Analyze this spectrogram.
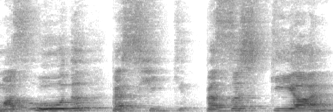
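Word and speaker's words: مسعود پزشکیان: പിന്നെ ഇവരുടെ പ്രൊനൗൺസിയേഷനാണ്, മാധ്യമത്തിന്റെ ഈ ഉച്ചാരണമാണ് ശരിയെന്ന് തോന്നുന്നു. മസൂദ് പെസഷ്കിയാൻ.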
